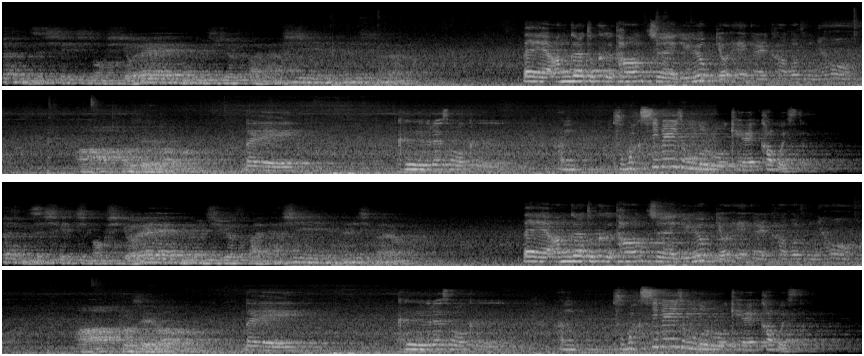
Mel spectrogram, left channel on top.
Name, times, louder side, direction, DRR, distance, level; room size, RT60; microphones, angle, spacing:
voice 1, 0.0-4.0 9.3-10.4 12.4-13.0, right 1 dB, 85° right, -8 dB, 2.7 m, -28 dB
sound 1, 2.8-15.8, left 1 dB, 45° left, 1.2 m, -35 dB
voice 2, 5.2-8.5 11.0-11.7 12.5-16.6, left 1 dB, 10° left, 4 dB, 0.8 m, -27 dB
23.0 x 10.0 x 4.5 m, 2.4 s
head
